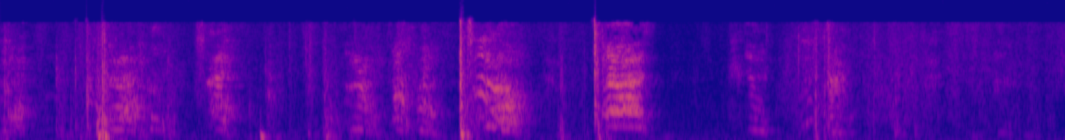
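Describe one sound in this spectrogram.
A woman cries out and shouts in distress, close by.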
